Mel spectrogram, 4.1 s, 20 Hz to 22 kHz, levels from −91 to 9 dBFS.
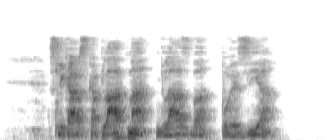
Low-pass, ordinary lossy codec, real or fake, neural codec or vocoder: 7.2 kHz; MP3, 64 kbps; fake; codec, 16 kHz, 16 kbps, FreqCodec, larger model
